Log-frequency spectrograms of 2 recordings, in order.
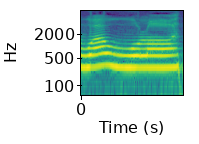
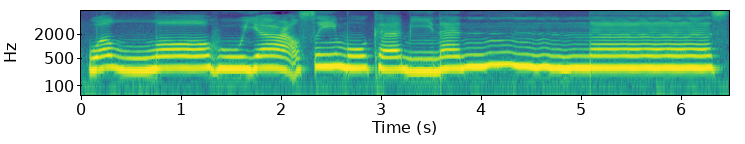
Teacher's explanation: Bukan wawuloh, tapi wallah. Wallah, diangkat pangkal lidah atau lidah bagian belakang itu diangkat, dikeraskan sehingga menghasilkan bunyi yang tafkhim atau bunyi yang tebal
